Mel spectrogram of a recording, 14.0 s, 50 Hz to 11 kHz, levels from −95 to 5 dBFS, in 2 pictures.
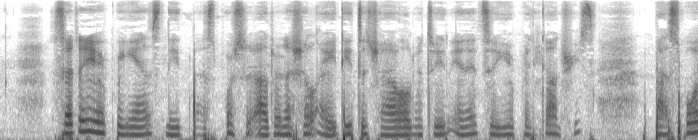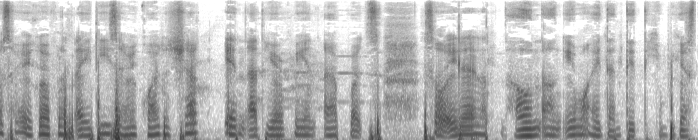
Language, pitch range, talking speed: English, 155-185 Hz, 145 wpm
